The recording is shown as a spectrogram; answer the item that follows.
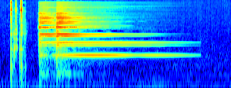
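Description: A quick double click sound effect, then a bright bell ding that rings with several clear tones and fades over about a second and a half before cutting off. It is the chime of a subscribe-and-bell end-screen animation.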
